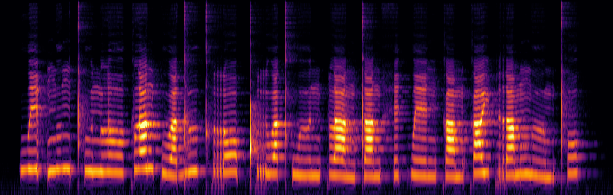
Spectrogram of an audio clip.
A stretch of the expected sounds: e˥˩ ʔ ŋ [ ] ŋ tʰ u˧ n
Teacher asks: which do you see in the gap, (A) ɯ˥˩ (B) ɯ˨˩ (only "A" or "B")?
A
